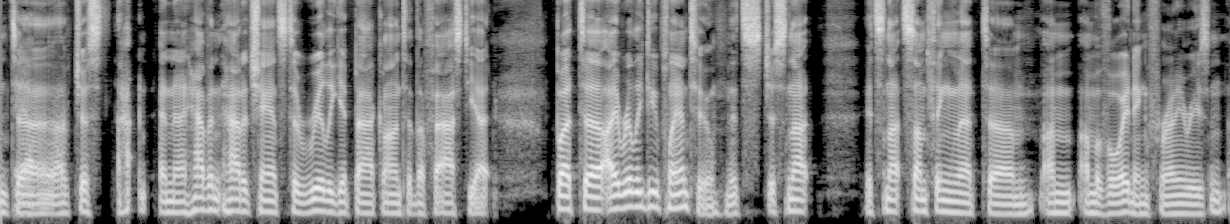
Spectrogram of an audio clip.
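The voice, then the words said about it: Slightly hoarse voice. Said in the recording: “my voice is a little hoarse because the band played last night ... Sang my brains out and I'm a little hoarse”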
